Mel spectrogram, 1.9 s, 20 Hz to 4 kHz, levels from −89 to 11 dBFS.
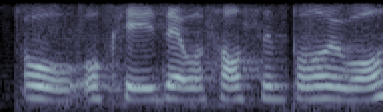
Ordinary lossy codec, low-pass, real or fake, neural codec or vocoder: none; 3.6 kHz; real; none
